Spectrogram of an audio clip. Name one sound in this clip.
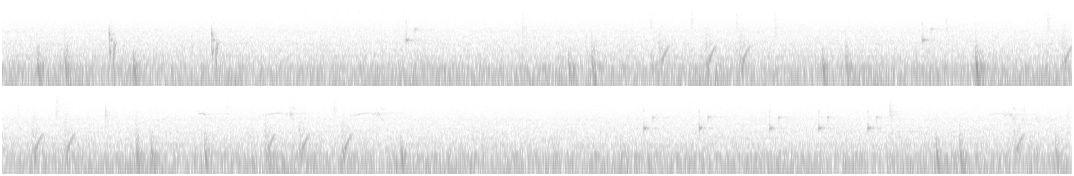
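Light footsteps tap on a wooden floor.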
